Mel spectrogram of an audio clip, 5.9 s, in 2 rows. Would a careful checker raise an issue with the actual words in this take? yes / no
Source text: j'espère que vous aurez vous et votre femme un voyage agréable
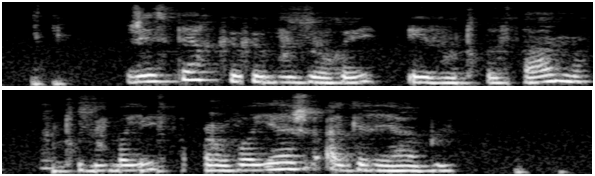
yes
